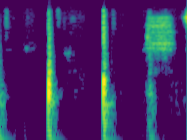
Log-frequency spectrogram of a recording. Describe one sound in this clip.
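A rubber stamp taps onto paper.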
